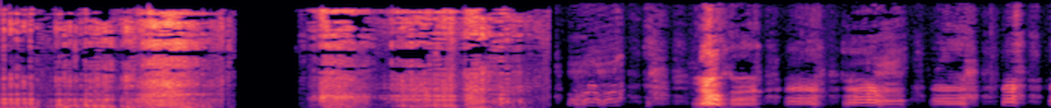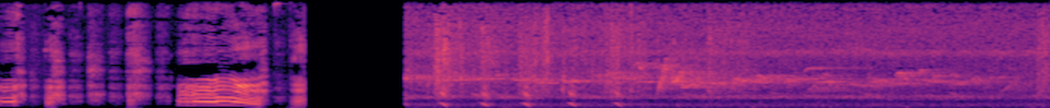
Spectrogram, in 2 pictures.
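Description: A lion growls twice in rough, low bursts. Then a dog whines and yips in a run of short pitched calls, ending in a longer rising-and-falling whine. A quieter stretch of soft clicks and calls follows.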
